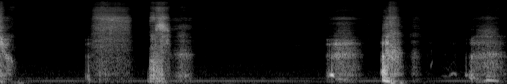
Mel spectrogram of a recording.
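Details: A singer sneezing during a broadcast, from a compilation of his sneezes: several short, sharp sneezes with quick in-breaths before them, over a faint steady hum; ordinary sneezing.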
